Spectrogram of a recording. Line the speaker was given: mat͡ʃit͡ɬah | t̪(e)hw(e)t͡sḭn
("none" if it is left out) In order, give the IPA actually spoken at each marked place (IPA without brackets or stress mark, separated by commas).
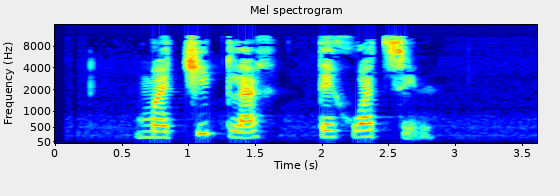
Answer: e, a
